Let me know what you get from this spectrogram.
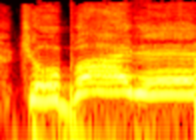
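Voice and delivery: high, loud, hammed-up yell; mock rally shout. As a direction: shout the name to whip up a crowd. Retelling Trump rallying the crowd.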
